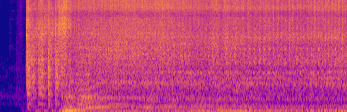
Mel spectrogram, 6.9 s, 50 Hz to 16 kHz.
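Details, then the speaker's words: 1995 Plymouth Neon engine before a motor-flush treatment: cranks and catches, then a busy idle with a loose, uneven metallic top-end clatter; owner suspects rockers not pumping up, oil pressure about 40 psi cold at idle. "i'm going to go ahead and start this thing up so that way you can hear the amount of noise that's coming out of this thing it's clattering quite a bit"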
